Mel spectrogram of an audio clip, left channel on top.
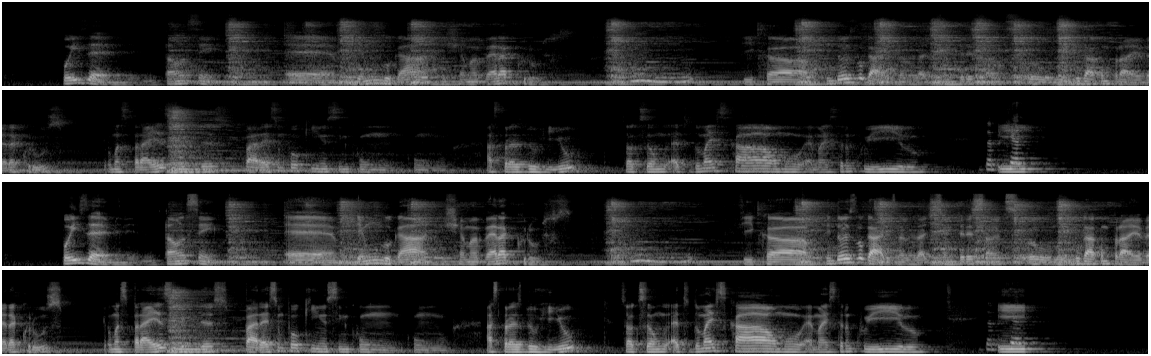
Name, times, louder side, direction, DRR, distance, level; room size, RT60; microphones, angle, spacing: voice 1, 0.6-2.2 2.8-5.7 7.4-12.1 12.5-16.0 16.3-17.3 17.7-20.7 21.4-21.7, right 4 dB, 45° right, 0.4 m, -30 dB
sound 1, 1.7-16.7 16.9-17.0 18.8-19.3, equal, ahead, 2.3 m, -36 dB
voice 2, 6.3-7.0 21.3-21.7, left 1 dB, 40° left, 0.4 m, -33 dB
10.0 x 5.8 x 2.9 m
head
